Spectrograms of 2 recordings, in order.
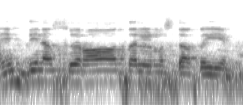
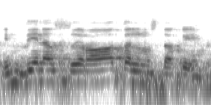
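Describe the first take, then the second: No difference in how they are said.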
